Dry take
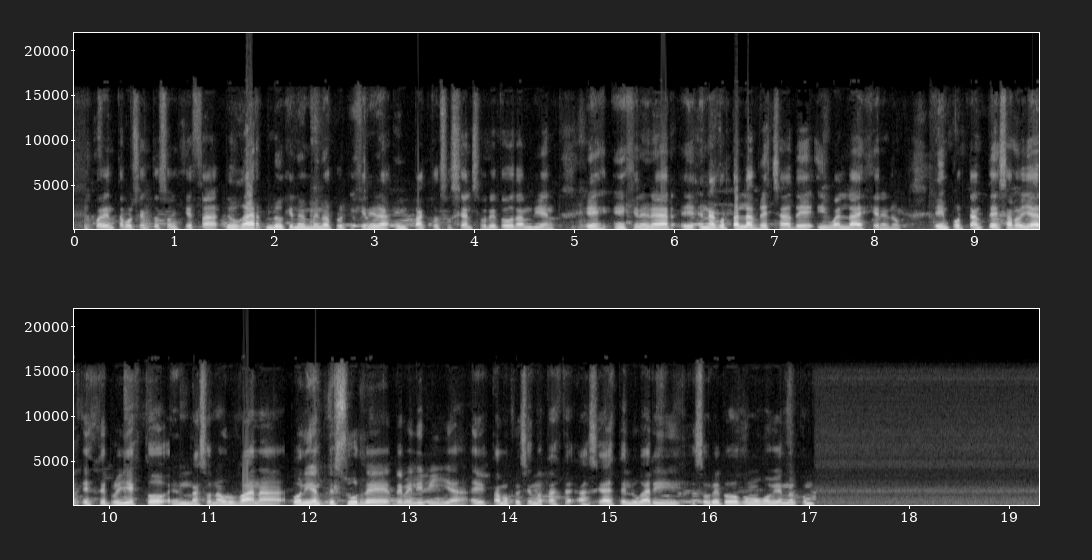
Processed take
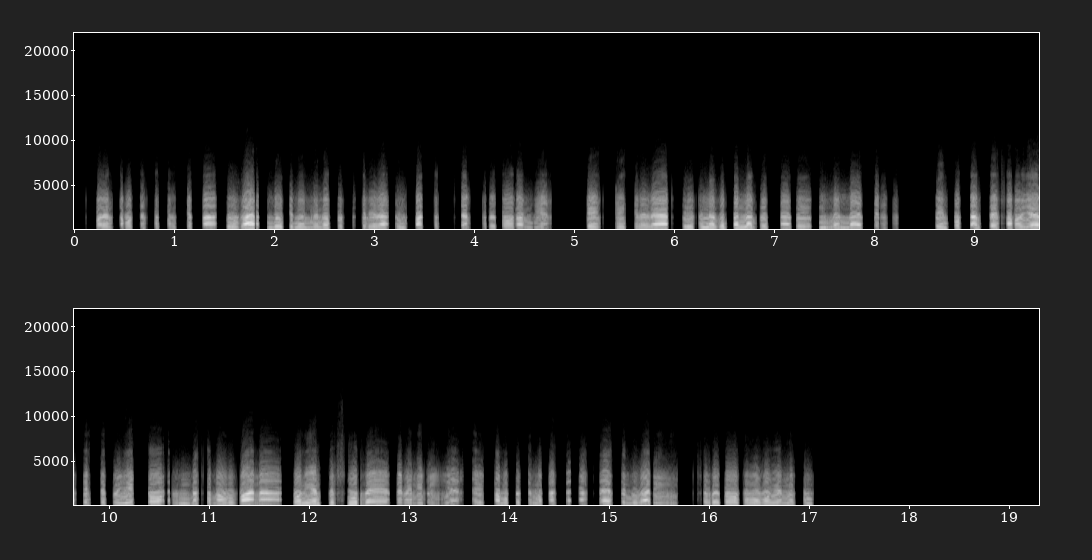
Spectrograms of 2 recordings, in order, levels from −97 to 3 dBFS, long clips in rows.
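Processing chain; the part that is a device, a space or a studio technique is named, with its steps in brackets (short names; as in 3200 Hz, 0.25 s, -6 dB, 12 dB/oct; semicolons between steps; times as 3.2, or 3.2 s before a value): 6–8.01 graphic EQ 250/1000/2000/8000 Hz +5/-4/-10/-12 dB; blown loudspeaker (crossover distortion -25.5 dBFS; speaker cabinet 220–3800 Hz, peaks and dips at 350 Hz -5 dB, 500 Hz -10 dB, 710 Hz +4 dB, 1400 Hz +8 dB, 2100 Hz -8 dB, 3400 Hz +8 dB); gain +1.5 dB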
